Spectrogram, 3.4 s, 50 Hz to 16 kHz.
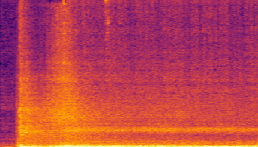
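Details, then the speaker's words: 1965 Ford Mustang Fastback 2+2 V8 with mild cam, automatic; catches at once, revs cleanly, then drops into a deep, even burble with lazy lope and low idle; throttle response great; normal cold start and rev. "got a mild cam, it has to. It's got a nice little low idle. Throttle response is great."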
